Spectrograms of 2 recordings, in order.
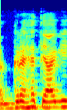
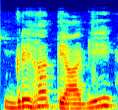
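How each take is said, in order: First: गृह त्यागी said as grah-tyagi, quickly joined; wrong first vowel. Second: गृह त्यागी slowly as gri-ha tyaa-gee; ri vowel. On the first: Teacher imitating common error, गृह त्यागी as grah-tyagi. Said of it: "जैसा कई बार बोल देते हैं". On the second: Teacher modelling for class, गृह त्यागी as gri-ha tyaagi. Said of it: "ग्रह नहीं होता". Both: Shown as a demonstration.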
